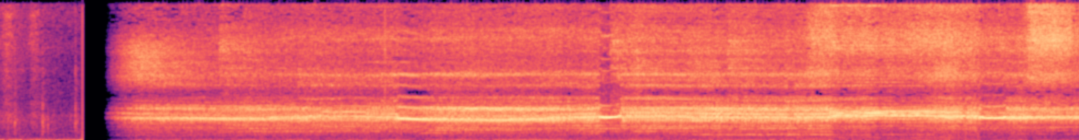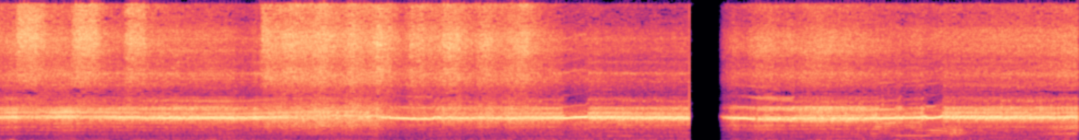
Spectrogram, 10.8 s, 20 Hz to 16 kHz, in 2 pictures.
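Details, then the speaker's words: Toyota Revo Cab 4x4 on a lift, front right wheel spun: a steady high-pitched squeal wavering with rotation. The driveshaft seal is rubbing on the driveshaft head. Spray lubrication stopped the noise. "สาเหตุของปัญหาก็คือสิ้นเพลาขับครับหน้าขวานะครับอย่าเสียดสีกับหัวเพลาขับนะครับ"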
